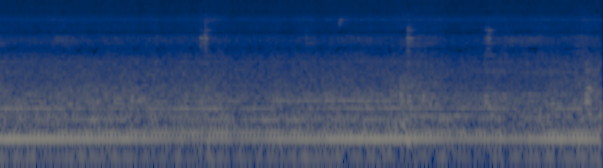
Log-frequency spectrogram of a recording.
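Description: A steady low mechanical hum with a few faint light ticks.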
